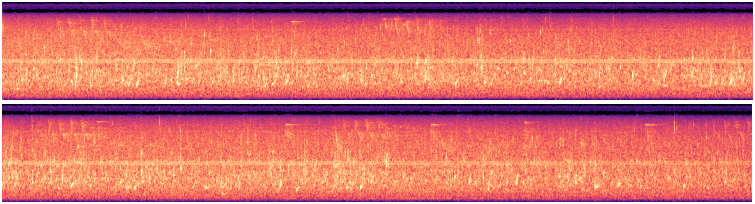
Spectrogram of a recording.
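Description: Running stream water trickling and splashing, with a steady high tone held underneath it. The water eases slightly near the end.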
